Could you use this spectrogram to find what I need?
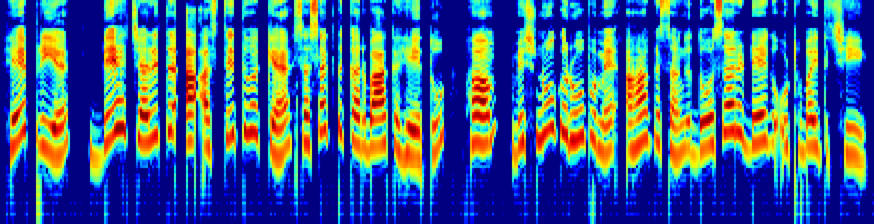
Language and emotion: Maithili, neutral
